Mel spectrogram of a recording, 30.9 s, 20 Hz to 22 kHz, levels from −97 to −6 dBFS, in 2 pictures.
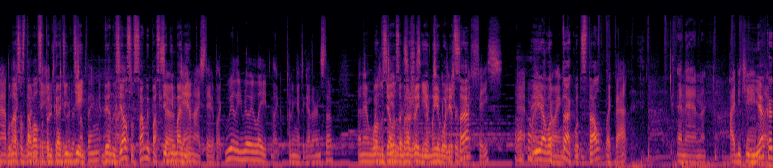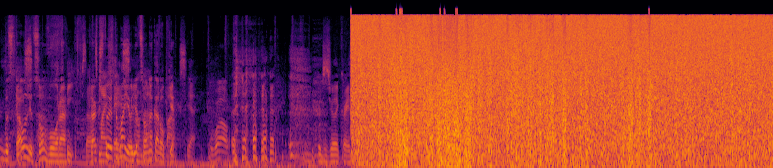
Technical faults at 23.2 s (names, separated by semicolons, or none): samples built from the wrong bytes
